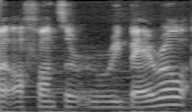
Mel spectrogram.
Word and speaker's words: Alfonso Ribeiro: Then there's, of course, Carlton Banks, Will's cousin, played by Alfonso Ribeiro.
